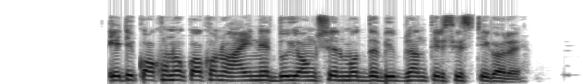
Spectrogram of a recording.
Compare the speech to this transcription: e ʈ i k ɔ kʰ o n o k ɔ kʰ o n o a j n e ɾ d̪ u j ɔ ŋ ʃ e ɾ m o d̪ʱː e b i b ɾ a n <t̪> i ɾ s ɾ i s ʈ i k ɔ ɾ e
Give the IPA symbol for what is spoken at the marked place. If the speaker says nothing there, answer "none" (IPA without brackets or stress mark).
t̪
